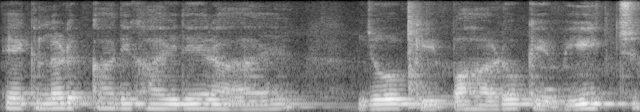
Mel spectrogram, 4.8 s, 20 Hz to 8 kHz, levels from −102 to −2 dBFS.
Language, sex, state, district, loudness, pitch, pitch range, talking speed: Hindi, male, Haryana, Rohtak, -17 LUFS, 125 Hz, 110-125 Hz, 125 wpm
